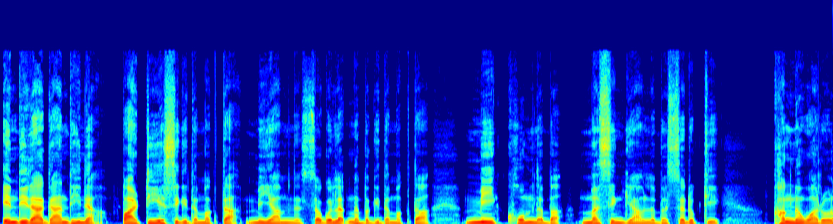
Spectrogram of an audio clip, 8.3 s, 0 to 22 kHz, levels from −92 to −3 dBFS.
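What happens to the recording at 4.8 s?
Nothing goes wrong at 4.8 s: the speech plays through intact, with no dropout, click or glitch.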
